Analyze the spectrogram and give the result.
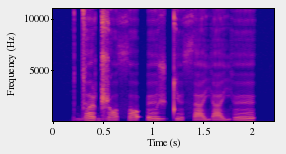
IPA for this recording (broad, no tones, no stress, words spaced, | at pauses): dɐɖ͡ʐɔθɔ ʔøʒty θajajø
